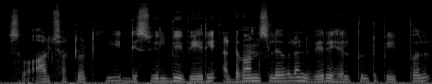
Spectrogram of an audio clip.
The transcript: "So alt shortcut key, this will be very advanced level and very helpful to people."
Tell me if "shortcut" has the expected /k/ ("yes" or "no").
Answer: no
